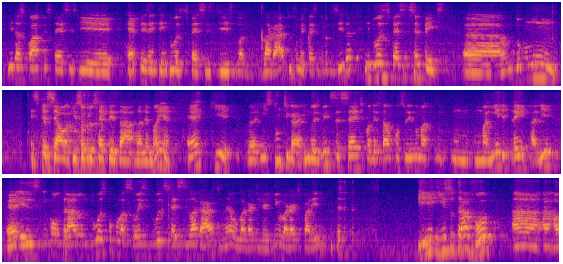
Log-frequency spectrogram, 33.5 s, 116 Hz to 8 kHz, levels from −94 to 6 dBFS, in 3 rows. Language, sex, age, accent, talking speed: Portuguese, male, 20-39, Brazilian, 130 wpm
